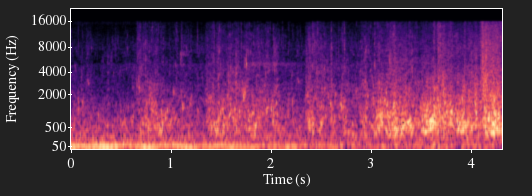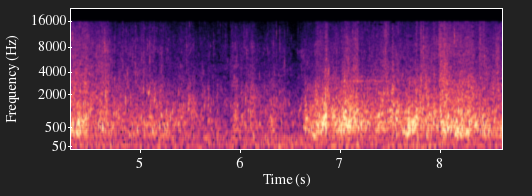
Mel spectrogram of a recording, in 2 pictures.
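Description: Footsteps scuff slowly over rough, rocky ground.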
